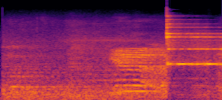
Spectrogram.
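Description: A single strike on a small bell or gong about one and a half seconds in, ringing on steadily with a bright metallic tone, the signal that starts the round. A voice calls out just before it.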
